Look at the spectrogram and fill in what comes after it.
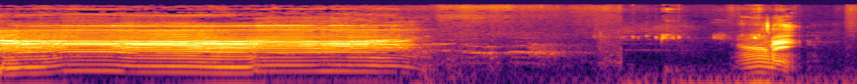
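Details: Buffalo giving a long, steady, deep moo of about three seconds that ends with a downward slide. Quieter rumbling follows, then a brief, rising nasal bleat near the end.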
